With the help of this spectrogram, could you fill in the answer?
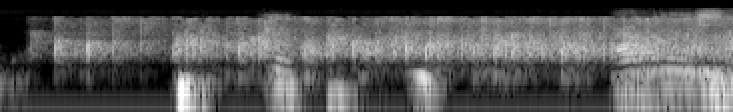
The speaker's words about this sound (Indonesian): Yeay, mana sih tepuk tangannya? Nggak asik banget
